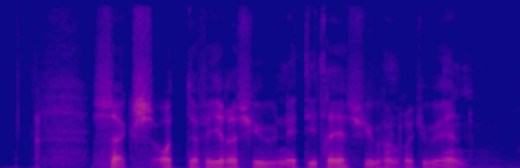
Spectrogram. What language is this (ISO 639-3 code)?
nor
